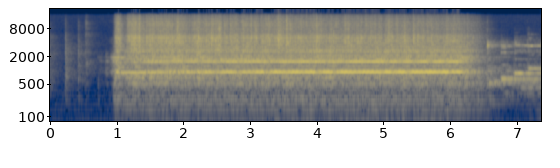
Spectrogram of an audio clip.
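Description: A kitchen machine whirs loudly with a high steady hum.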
